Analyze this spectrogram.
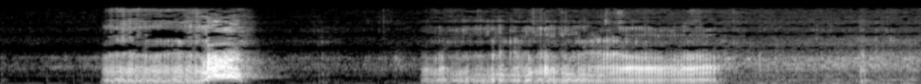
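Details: Twelve-month-old spayed female Basset Hound growling while protecting her bone from teasing. A short snarling growl swells into a brief bark-like peak, then after a pause comes a steadier rumbling growl of about one and a half seconds.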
